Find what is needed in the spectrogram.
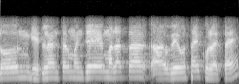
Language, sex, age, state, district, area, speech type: Marathi, male, 18-30, Maharashtra, Buldhana, urban, conversation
